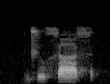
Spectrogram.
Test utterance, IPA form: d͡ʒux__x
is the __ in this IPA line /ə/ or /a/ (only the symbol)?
a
